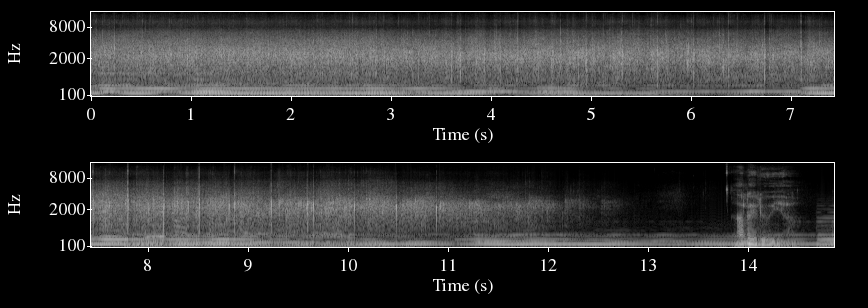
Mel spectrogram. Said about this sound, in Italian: Facciamogli un applauso meraviglioso.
